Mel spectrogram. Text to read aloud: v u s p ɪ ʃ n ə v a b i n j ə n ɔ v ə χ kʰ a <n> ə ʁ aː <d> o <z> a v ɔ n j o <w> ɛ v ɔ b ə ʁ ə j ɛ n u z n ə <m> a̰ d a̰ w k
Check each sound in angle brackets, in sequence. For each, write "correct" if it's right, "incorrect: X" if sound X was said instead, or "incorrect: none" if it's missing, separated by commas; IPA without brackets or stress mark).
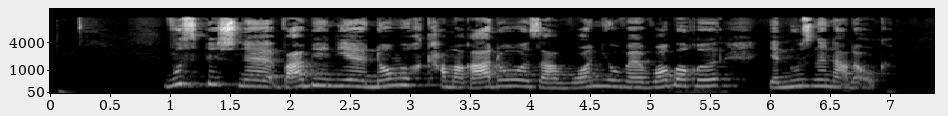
incorrect: m, correct, correct, incorrect: v, incorrect: n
